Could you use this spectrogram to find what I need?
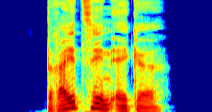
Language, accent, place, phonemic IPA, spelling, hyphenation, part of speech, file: German, Germany, Berlin, /ˈdʁaɪ̯tseːnˌ.ɛkə/, Dreizehnecke, Drei‧zehn‧ecke, noun, De-Dreizehnecke.ogg
- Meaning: nominative/accusative/genitive plural of Dreizehneck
